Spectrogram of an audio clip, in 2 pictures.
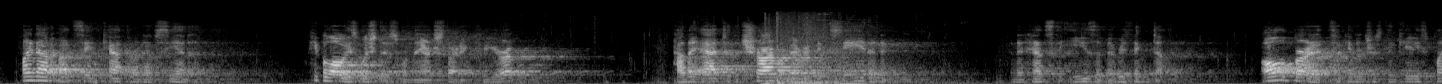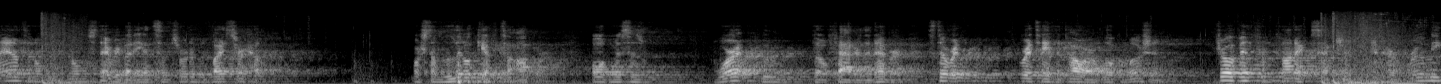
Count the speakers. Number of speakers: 1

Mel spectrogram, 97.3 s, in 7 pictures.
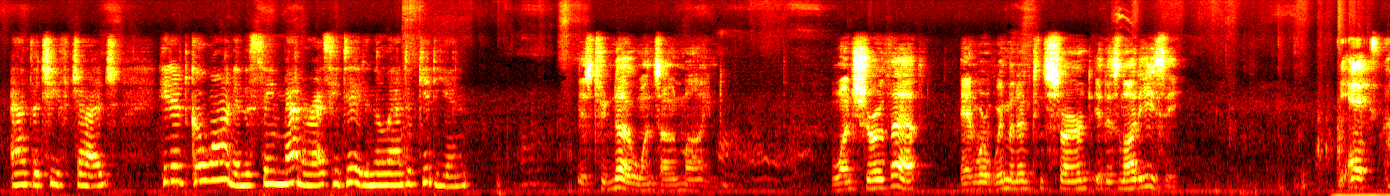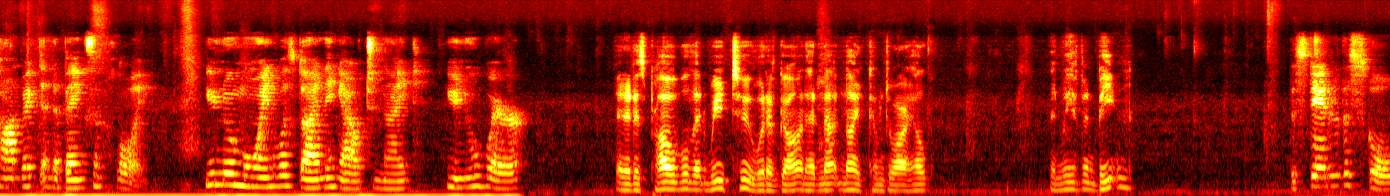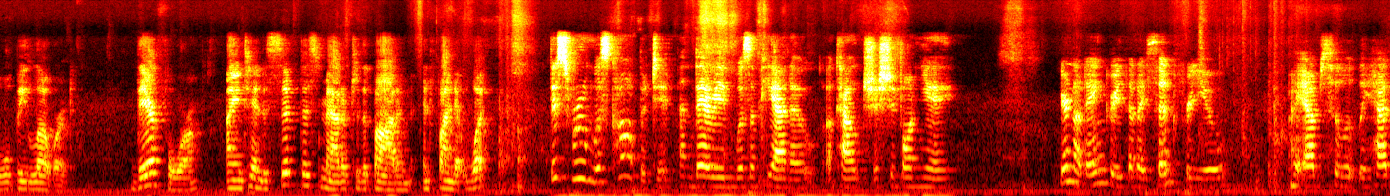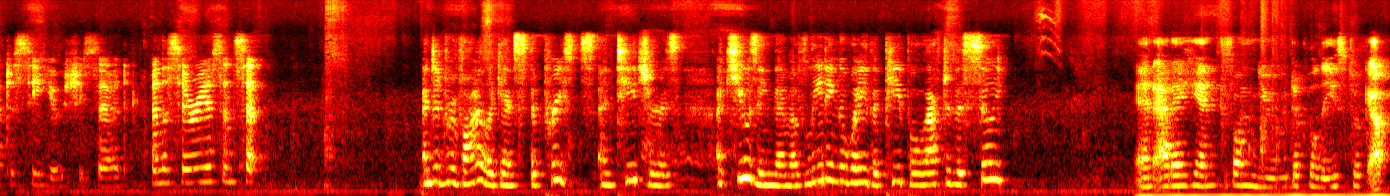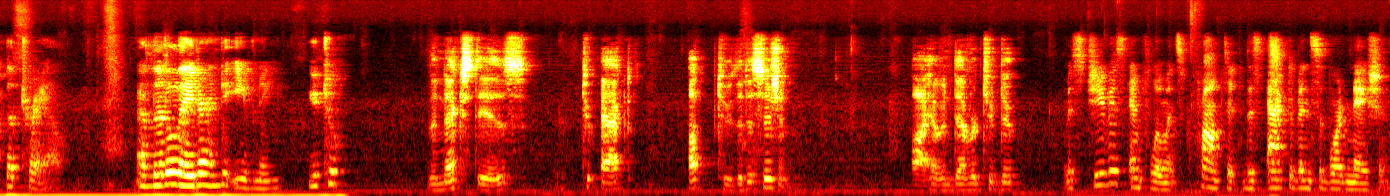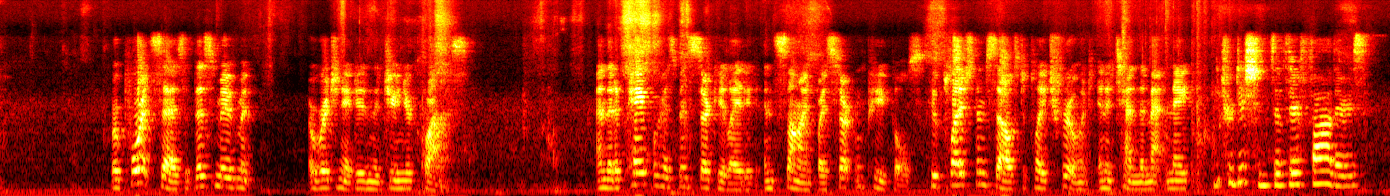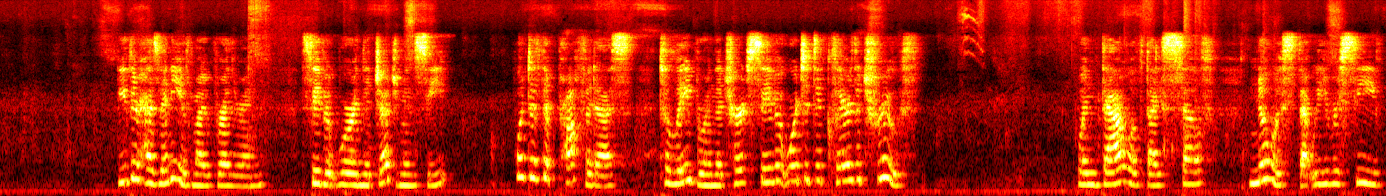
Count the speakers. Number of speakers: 7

